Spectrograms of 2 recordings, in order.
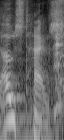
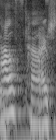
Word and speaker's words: Oast House: The Oast House. The Oast House. Yeah. What do you keep saying? I keep saying the Oust House.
